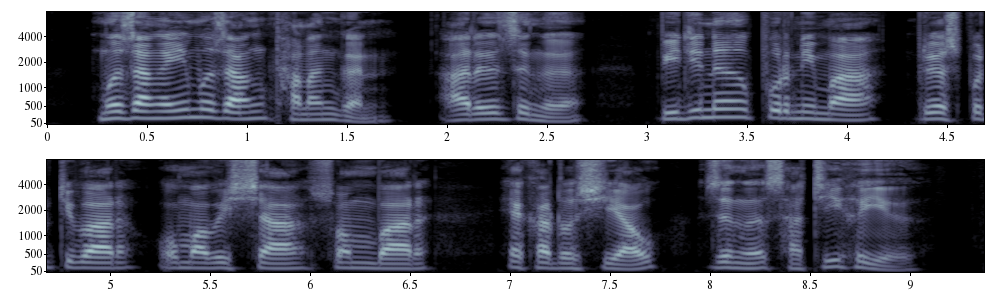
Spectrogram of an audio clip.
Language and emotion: Bodo, neutral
